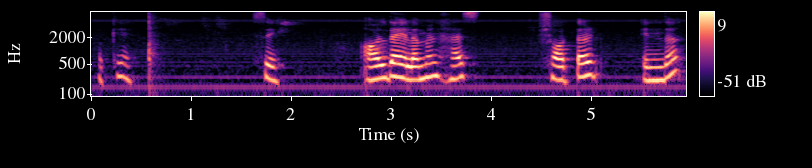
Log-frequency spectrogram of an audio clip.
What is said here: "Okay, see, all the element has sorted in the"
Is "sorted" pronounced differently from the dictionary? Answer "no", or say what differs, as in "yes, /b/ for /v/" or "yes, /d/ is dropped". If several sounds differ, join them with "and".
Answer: yes, /ʃ/ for /s/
